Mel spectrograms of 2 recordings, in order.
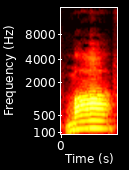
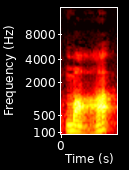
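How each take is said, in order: First: The pitch stays high and level. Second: The pitch dips low, then rises again. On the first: "first tone ma five five" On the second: "third tone ma two one three"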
